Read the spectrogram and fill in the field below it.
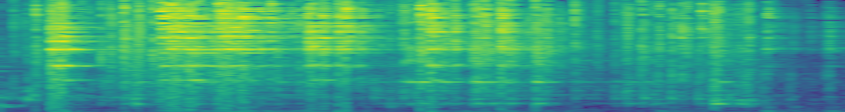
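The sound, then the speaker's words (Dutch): Small hard contents pour from a little childproof jar into a small bowl, a continuous bright clinking and rattling lasting about four seconds, fairly loud, with no one talking. “Dames en heren, we gaan een keer gieten.”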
